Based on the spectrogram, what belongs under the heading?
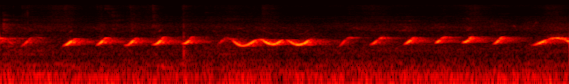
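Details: Pet Indian ringneck parakeet talking, giving a quick series of short, clear, upslurred whistled notes about four a second, with a wavering trilled phrase in the middle, over a low hum.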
